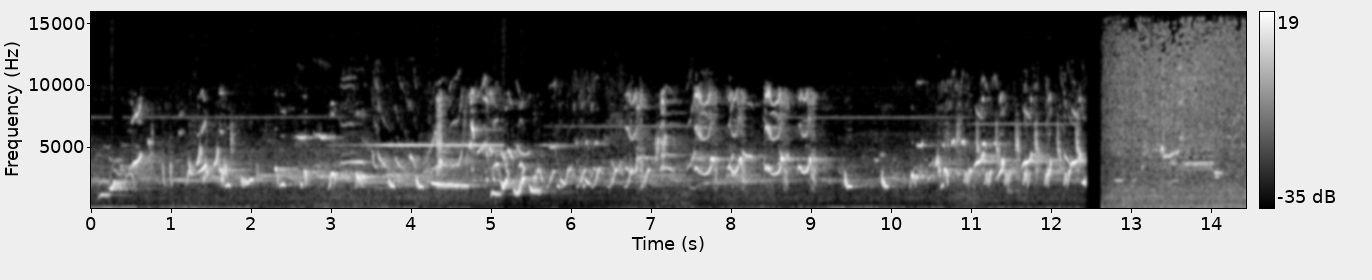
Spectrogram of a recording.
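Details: Several birds chirping in natural surroundings: dense high twittering and whistled notes tumble over each other for about twelve seconds, then cut abruptly to a brief stretch of hissing noise.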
